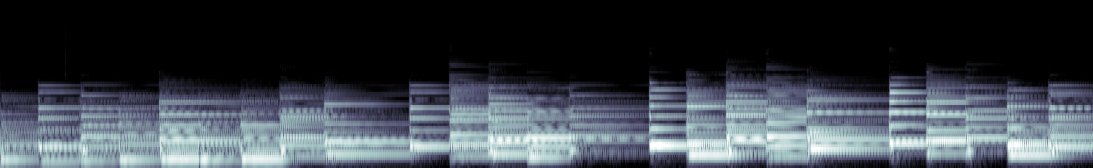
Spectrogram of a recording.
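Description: Solo piano music, a gentle repeating pattern of notes struck about twice a second, each note ringing and dying away.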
